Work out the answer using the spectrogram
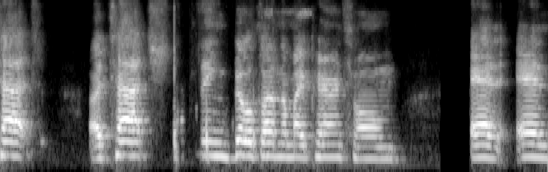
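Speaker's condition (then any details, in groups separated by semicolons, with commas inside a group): Cerebral palsy; since childhood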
